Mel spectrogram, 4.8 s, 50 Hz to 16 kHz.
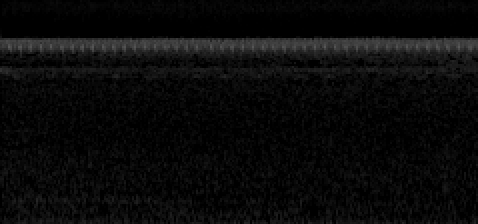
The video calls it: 동물 소리, Animal Sound, Cicadas Buzzing, 3분 38초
